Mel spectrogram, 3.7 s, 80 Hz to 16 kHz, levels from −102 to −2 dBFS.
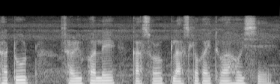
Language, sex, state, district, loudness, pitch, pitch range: Assamese, male, Assam, Hailakandi, -19 LUFS, 115 Hz, 110-120 Hz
